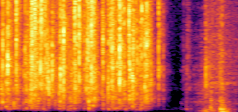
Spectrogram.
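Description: A hand rummaging through small items in a desk drawer: a quick run of clicks, rattles and crinkles that stops about a second and a half in.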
